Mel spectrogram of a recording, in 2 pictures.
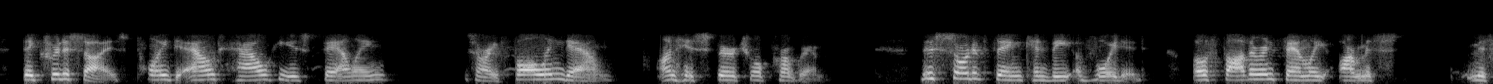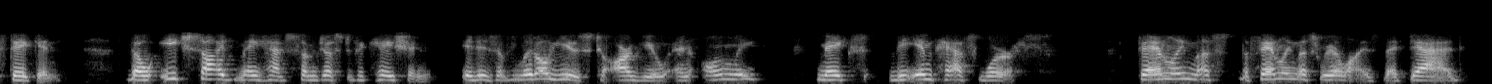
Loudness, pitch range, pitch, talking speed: -19 LUFS, 200-235 Hz, 215 Hz, 115 wpm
